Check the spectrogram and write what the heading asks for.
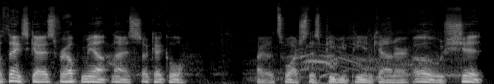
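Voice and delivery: ordinary talk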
